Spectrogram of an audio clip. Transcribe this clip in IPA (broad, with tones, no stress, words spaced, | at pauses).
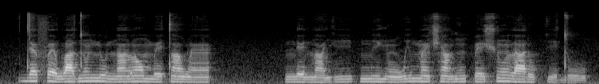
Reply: dɛ˦fɛ˦˨wa˧dũ˦ nu˦˨nã˨˦ lɔ̃˦me˧tã˦wɛ̃˧ | ne˨nã˨ji˨˦ | mi˧jũ˨ wi˨˦mɛ̃˧ʃã˧ɡũ˧ k͡pe˧ʃũ˦la˧ ɾu˨ki˨ du˨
